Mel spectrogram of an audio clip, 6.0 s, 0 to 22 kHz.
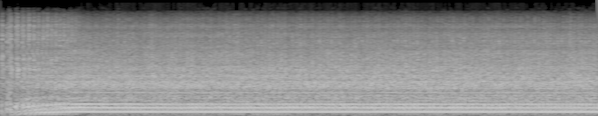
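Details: Troy-Bilt TB200 push mower, Briggs & Stratton 625EX, sat outside for years, after carburetor cleaning: fires on the first pull and settles into a steady even drone with no misses or knocks; normal running.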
